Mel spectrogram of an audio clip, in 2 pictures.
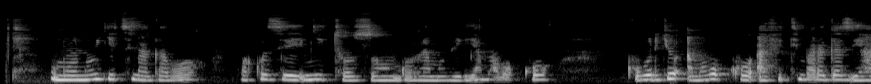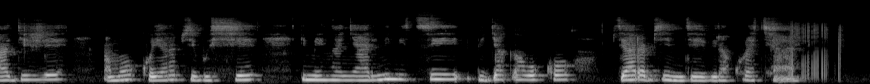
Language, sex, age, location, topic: Kinyarwanda, female, 36-49, Kigali, health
